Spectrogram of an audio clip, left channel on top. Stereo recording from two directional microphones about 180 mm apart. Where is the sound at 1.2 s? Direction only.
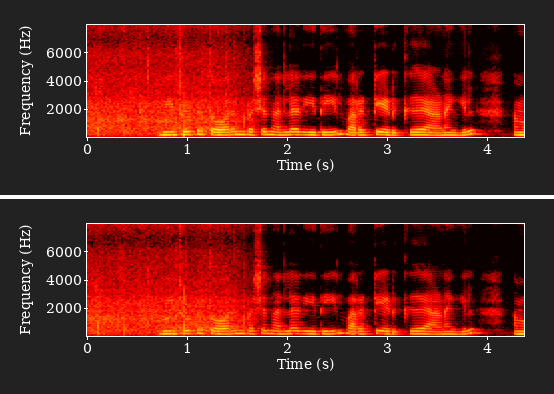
10° left (ahead or behind).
